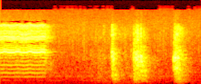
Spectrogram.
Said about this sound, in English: And I was just about to leave when my door buzzer sounded.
